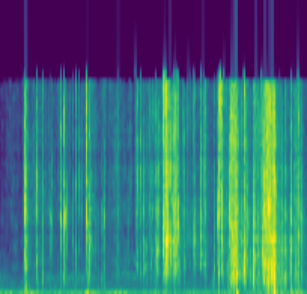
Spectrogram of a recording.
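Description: Foil wrapper of a trading-card pack crinkling and tearing as it is ripped open, in quick crackles that grow denser and louder in the second half.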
